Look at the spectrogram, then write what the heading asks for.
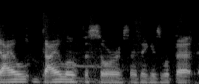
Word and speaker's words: Dilophosaurus: now that um that this is pronounced I think D I think is correct Dilophosaurus is the actual name of the dinosaur I'm really bad with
